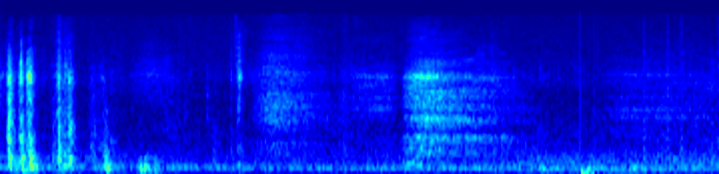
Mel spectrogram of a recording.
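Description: A person breathing in a quiet car cabin: a few small clicks of movement, then a short breath and a longer audible exhale about two and a half seconds in.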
